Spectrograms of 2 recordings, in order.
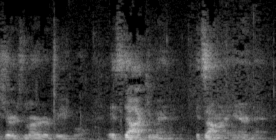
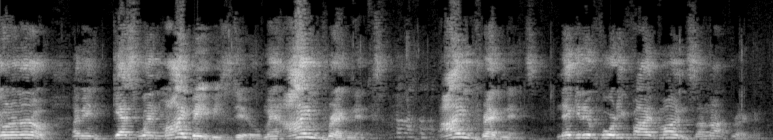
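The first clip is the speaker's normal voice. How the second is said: higher and louder, scrambling; flustered backpedal; 8 semitones higher, 7 dB louder than usual. Retold or imitated. Woman covering her blunder, flustered and loud.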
